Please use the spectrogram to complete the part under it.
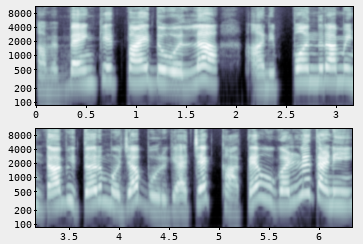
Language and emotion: Goan Konkani, happy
